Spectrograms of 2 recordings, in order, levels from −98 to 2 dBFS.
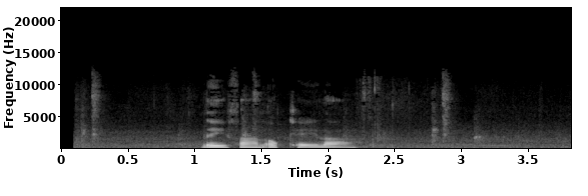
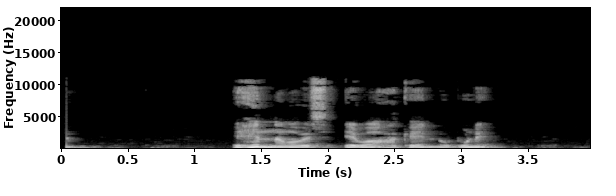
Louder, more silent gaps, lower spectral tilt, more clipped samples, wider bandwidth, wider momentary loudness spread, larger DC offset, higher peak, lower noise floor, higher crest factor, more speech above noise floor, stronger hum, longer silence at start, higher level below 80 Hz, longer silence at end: second, -28 LUFS vs -22 LUFS; neither; first, -8.5 dB/octave vs -6 dB/octave; neither; about the same, 11 kHz vs 11.5 kHz; about the same, 10 LU vs 9 LU; neither; second, -10 dBFS vs -4 dBFS; second, -60 dBFS vs -68 dBFS; about the same, 22 dB vs 20 dB; second, 33 dB vs 48 dB; neither; first, 1.05 s vs 0.05 s; second, -76 dBFS vs -44 dBFS; first, 1.6 s vs 0.7 s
